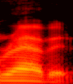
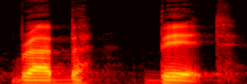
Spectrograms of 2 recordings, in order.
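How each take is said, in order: First: The word is said quickly as one unit. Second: The word is split into two separate syllables. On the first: The speaker calls it right. "we say it so quickly" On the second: The speaker calls it wrong. "We don't go rab bit"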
